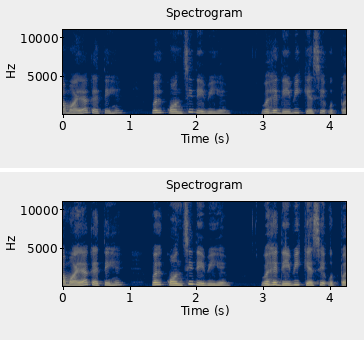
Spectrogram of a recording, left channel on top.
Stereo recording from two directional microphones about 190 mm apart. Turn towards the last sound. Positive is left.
turn(degrees=-35)  # may be behind; listen again after turning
